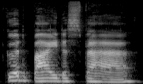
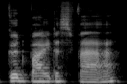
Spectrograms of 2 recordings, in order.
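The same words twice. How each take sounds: First: Dramatic title call. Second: Said in the usual way. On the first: Pretend.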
